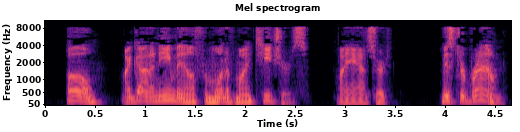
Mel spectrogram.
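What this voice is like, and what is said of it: Usual voice. Nothing is said of it.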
